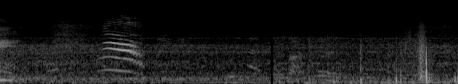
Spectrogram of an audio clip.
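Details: A cat sitting on a couch outside a home gives a single short meow with a harmonic, slightly rising then falling tone; a person speaks nearby and a faint click follows later.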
